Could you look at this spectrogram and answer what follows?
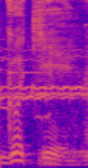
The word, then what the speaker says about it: Gautier: L'altro è Théophile Gautier, no? Senza L, Gautier, poeta parnassiano.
